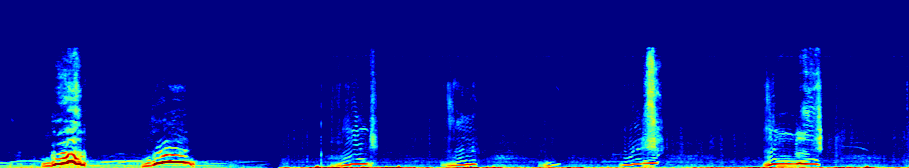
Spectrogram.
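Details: Baby harp seal calling: two loud, wavering, arched wails near the start, followed by several shorter, fainter rising-and-falling cries spaced a second or two apart over steady low wind rumble.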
